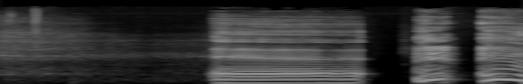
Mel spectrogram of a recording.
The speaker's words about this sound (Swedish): Hostharklade någon plötsligt bakom mig.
